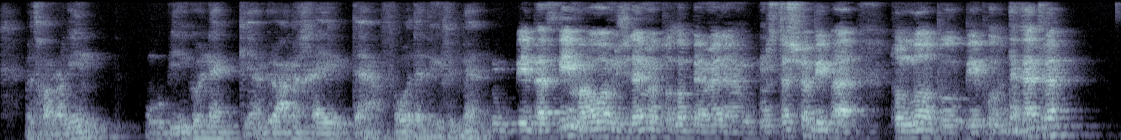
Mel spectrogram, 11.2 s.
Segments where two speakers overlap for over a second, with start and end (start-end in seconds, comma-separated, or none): none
